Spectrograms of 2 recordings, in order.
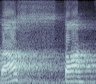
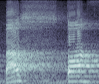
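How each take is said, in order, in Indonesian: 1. Bunyi s itu emfatik dan berat. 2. Bunyi s itu emfatik dan berat.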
